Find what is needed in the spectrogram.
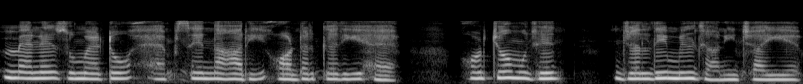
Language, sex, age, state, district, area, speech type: Urdu, female, 18-30, Delhi, Central Delhi, urban, spontaneous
